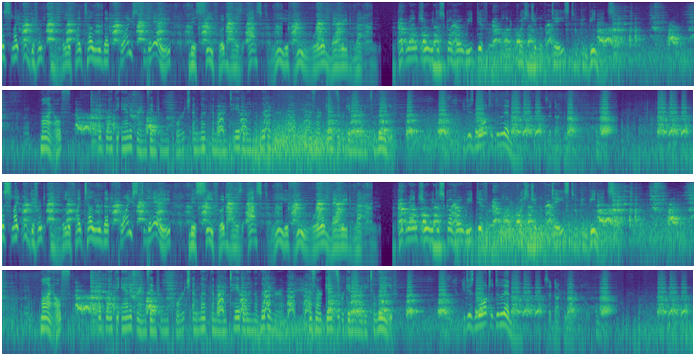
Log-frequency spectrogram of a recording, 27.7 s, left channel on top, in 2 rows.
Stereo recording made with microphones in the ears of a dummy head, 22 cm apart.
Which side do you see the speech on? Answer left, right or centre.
right.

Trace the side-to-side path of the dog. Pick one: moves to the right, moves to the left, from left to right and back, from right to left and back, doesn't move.
from left to right and back.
